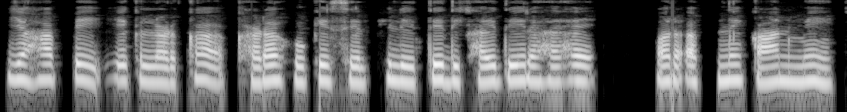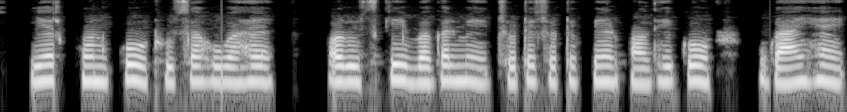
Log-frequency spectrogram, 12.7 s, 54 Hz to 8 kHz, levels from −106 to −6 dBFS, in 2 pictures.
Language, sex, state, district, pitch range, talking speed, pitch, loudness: Hindi, female, Chhattisgarh, Balrampur, 205-220 Hz, 140 wpm, 210 Hz, -22 LUFS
